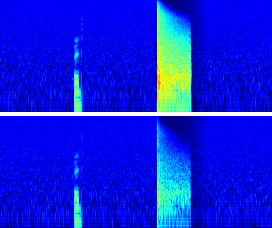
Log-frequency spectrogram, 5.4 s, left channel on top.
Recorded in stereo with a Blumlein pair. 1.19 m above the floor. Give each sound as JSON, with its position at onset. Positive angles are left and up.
{"t": 1.5, "sound": "hammering", "azimuth_deg": 10}
{"t": 3.1, "sound": "a clap", "azimuth_deg": 40}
